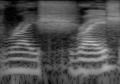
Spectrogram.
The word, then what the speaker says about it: Reich: we have with us reich pleasure to be here um it's reisch i'm sorry i'm sorry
